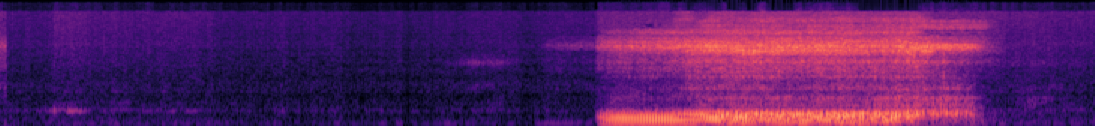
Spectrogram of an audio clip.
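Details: Snoring: quiet breathing, then one loud, rough, rattling snore lasting about two seconds.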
